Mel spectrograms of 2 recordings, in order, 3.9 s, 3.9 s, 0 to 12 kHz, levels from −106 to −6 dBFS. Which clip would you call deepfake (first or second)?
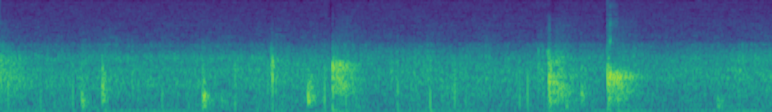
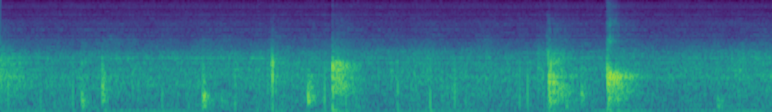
second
